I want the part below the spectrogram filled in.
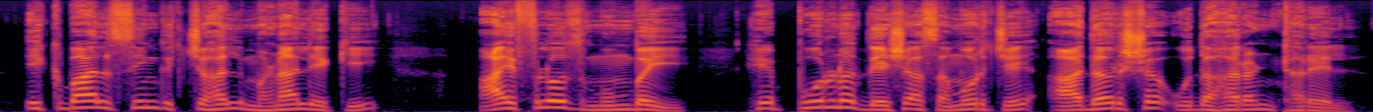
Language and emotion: Marathi, neutral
